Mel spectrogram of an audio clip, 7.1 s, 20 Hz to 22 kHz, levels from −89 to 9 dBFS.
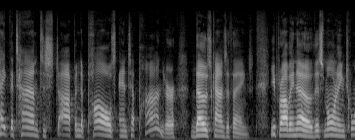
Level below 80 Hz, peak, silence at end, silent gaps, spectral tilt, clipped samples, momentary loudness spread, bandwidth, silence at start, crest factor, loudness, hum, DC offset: -70 dBFS; -4 dBFS; 0 s; none; -3.5 dB/octave; under 0.1%; 15 LU; 16 kHz; 0 s; 22 dB; -25 LUFS; none; under 0.1%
